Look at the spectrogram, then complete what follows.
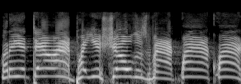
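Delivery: shrill, very high, loud screaming. Telling how a woman yelled at the speaker's wife, the speaker retells a woman yelling. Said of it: "this woman's like yelling at her".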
